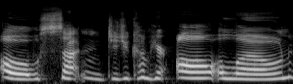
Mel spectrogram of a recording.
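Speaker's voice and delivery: mock patronizing, extremely condescending talking-down tone. Quoting what one girl said to another at homecoming, mock-condescending tone. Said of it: "In the most condescending tone of voice possible".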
